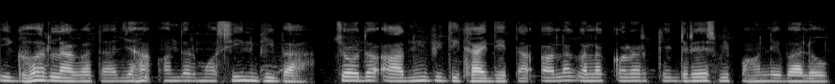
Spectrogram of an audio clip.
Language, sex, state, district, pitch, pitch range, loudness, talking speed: Bhojpuri, male, Bihar, Muzaffarpur, 160 Hz, 150-170 Hz, -22 LUFS, 150 wpm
